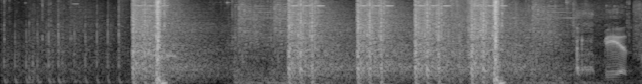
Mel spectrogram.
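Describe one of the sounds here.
Rapid gunshots fire loudly in bursts.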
